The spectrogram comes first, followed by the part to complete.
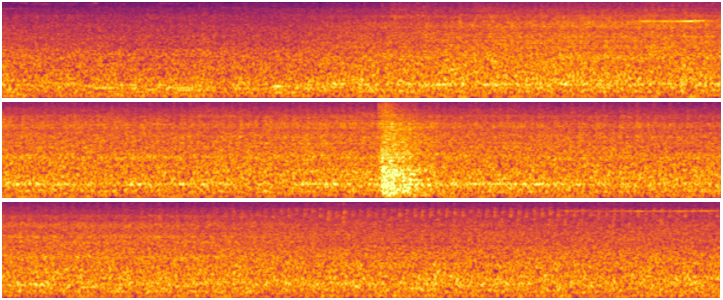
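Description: Steady street traffic noise, with one sharp knock a little past halfway.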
